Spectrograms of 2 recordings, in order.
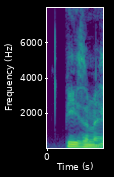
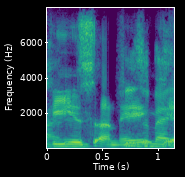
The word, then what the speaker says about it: Fils-Aimé: Reggie, the former Fils-Aimé? CEO, Fils-Aimé. – Yeah. – Fils-Aimé, yeah. – Thank you. I wasn't sure how to pronounce his last name.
